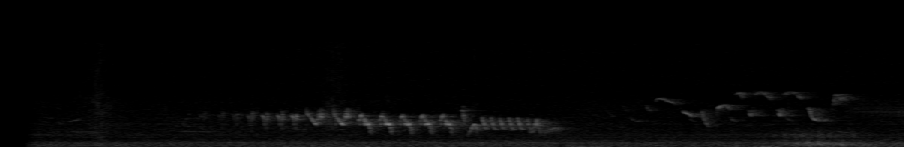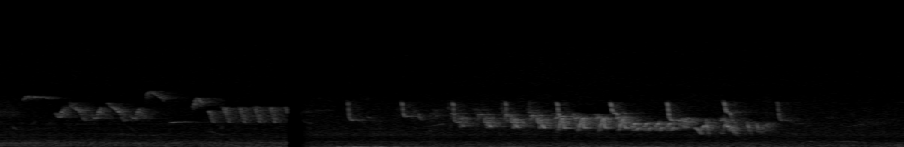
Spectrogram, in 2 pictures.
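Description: Songbirds singing: a fast trilled phrase about two seconds in, a run of varied high chirps, then another trilled phrase after a brief drop-out, over a low steady outdoor background noise.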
